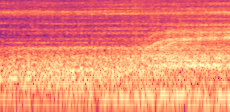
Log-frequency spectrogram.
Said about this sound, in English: Y'all notice the ground beneath your feet start to move and shift. And you hear a deep, colossal, bellowing, rumbling roar.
